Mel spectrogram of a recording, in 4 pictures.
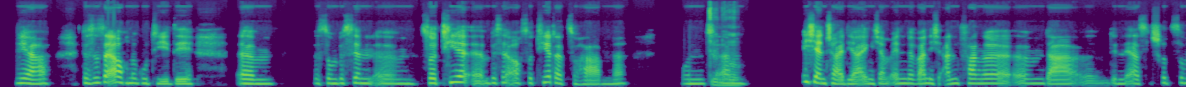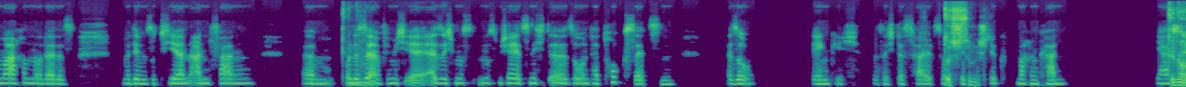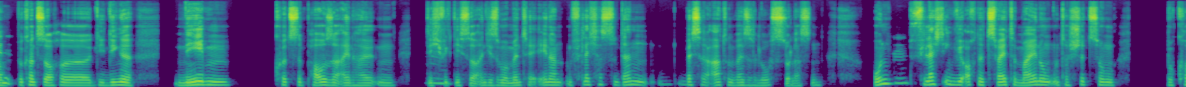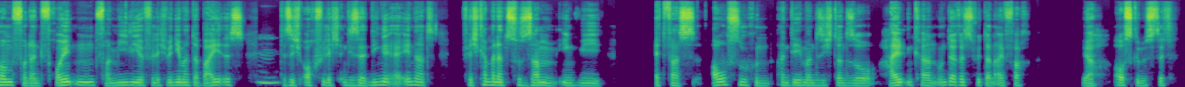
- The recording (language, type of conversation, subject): German, advice, Wie kann ich mit Überforderung beim Ausmisten sentimental aufgeladener Gegenstände umgehen?
- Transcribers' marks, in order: stressed: "neben"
